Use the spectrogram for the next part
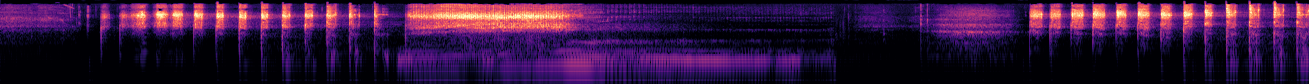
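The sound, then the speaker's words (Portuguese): A voice imitates a car engine cranking and failing to catch: rapid rhythmic sputtering bursts, then a drawn-out groaning hum, then another quick run of sputters, fairly loud. “Saí correndo, pulei o muro, que entrei no carro, o carro não pegou.”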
